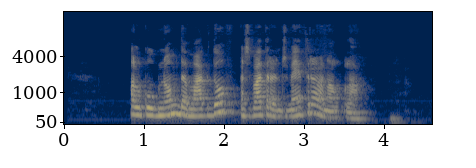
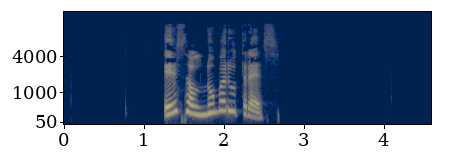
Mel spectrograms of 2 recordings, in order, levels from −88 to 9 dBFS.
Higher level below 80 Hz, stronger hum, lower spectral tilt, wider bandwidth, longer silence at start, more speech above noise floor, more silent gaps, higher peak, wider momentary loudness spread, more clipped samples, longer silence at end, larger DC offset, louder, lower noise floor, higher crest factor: first, -68 dBFS vs -74 dBFS; neither; first, -5.5 dB/octave vs -4 dB/octave; about the same, 11.5 kHz vs 11.5 kHz; second, 0.85 s vs 1.25 s; second, 47 dB vs over 65 dB; neither; about the same, -8 dBFS vs -8 dBFS; first, 8 LU vs 5 LU; neither; second, 0.45 s vs 2.1 s; neither; about the same, -27 LUFS vs -26 LUFS; second, -74 dBFS vs under -90 dBFS; about the same, 20 dB vs 22 dB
